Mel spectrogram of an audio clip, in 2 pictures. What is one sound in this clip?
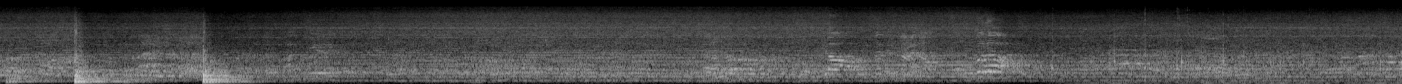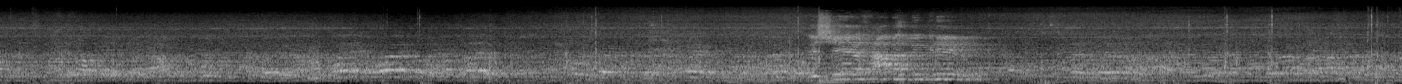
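A crowd of men chatter and greet one another in a large echoing hall.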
